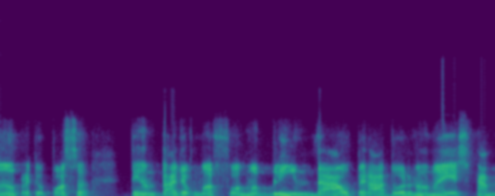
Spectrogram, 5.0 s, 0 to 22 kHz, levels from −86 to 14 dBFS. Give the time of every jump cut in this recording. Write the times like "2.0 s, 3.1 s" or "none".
none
